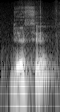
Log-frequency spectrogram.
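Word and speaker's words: juice: जैसे जे यू आई सी ई जूस। यू आई का उच्चारण होता है उ।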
